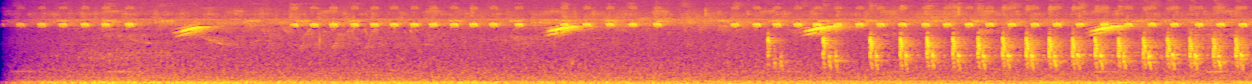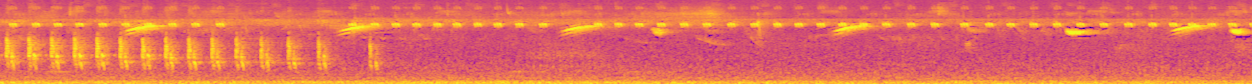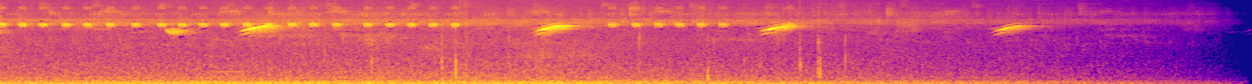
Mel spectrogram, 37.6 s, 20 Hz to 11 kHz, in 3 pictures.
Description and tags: CuckooinWoodsMay23rd2015
The very unique call of the Cuckoo recording on May 23rd, 2015 in southern Illinois. This "singing" sounds like nothing else in the forest. They are not very common in this part of the country, so, I am very very fortunate to have captured this primal call on " tape ".
Equipment used: Marantz PMD661, with Stereo Samson CO-2 microphones mounted on a tripod about 4 feet from the ground. I was set up on a trail on the edge of a large forested area which eventually leads down to a huge lake. Recorded around 6:30PM on a mild evening--partly cloudy and temp was 74 degrees.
